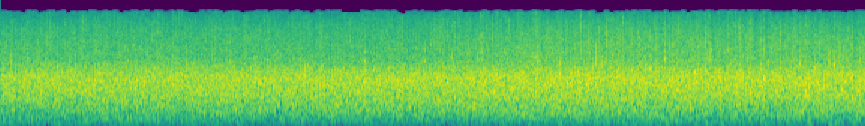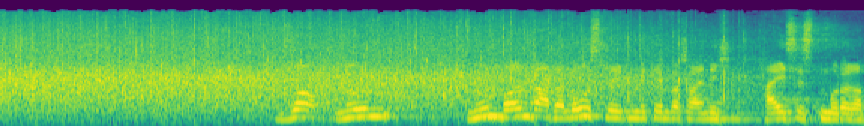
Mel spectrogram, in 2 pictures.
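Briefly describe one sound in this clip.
A large audience applauds in a big hall.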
